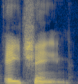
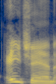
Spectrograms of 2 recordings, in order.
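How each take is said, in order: First: The last syllable rhymes with 'chain'. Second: The last syllable rhymes with 'Chan'. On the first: The speaker calls it wrong. "not [name], ... not like uh, ... Chain Gang" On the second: The speaker calls it right.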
